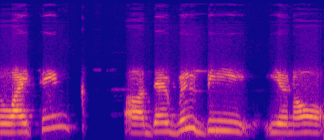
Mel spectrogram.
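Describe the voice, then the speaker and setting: A fairly high-pitched woman's voice with lively intonation. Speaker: actress. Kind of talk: interview answer. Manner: animated, expressive.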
